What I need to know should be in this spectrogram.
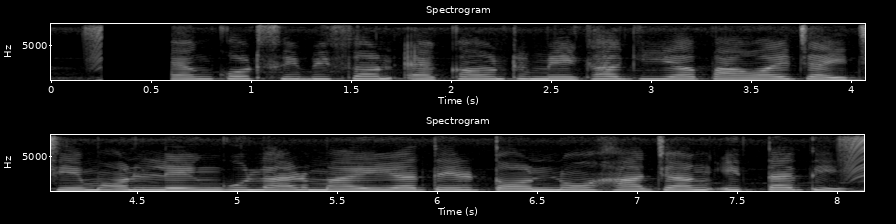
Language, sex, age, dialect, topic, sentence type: Bengali, female, <18, Rajbangshi, banking, statement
